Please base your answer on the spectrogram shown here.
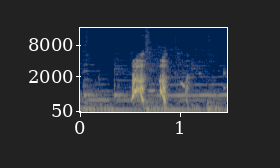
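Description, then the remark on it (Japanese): Two quick gulping swallows as someone drinks alcohol after a toast, followed by a couple of fainter throat sounds, all over a low steady hum. “ちょ、一回お酒飲みますね、乾杯。”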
